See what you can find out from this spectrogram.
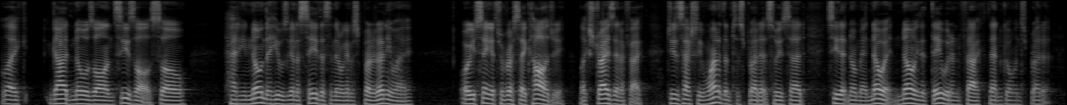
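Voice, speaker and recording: Young guy reading the bible out loud, stops to riff on it, bit of fry in his voice. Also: lowish voice, fairly even intonation, fairly quick. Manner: reads scripture aloud, stops to comment casually. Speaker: Bible reader and commentator. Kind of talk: casual Bible reading with commentary.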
